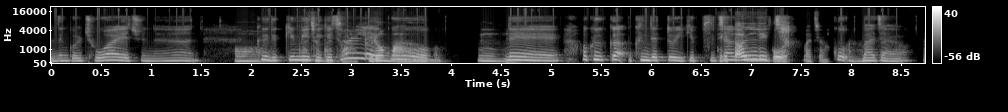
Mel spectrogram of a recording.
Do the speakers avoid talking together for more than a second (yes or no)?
no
